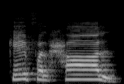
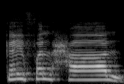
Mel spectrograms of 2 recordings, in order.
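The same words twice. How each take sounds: First: कैफल हाल slow, throaty ह in हाल; careful Arabic. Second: कैफल हाल very slow, ह in हाल from the throat; slow demo. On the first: Teacher builds the greeting habit in students. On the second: Teacher repeats the greeting for students to copy. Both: Shown as a demonstration. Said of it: "आदत बनाएं".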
